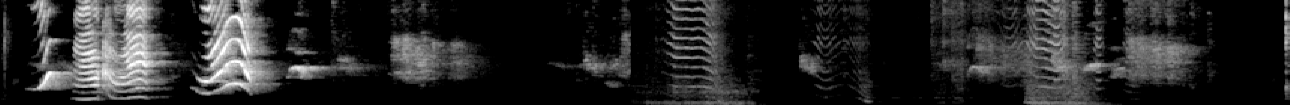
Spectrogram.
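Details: Talking parrot taught to say words like mummy and papa: two loud, harmonic, rising-and-falling vocal sweeps, then softer chirps, a harsh raspy burst and a later buzzy squawk with quiet gaps between.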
